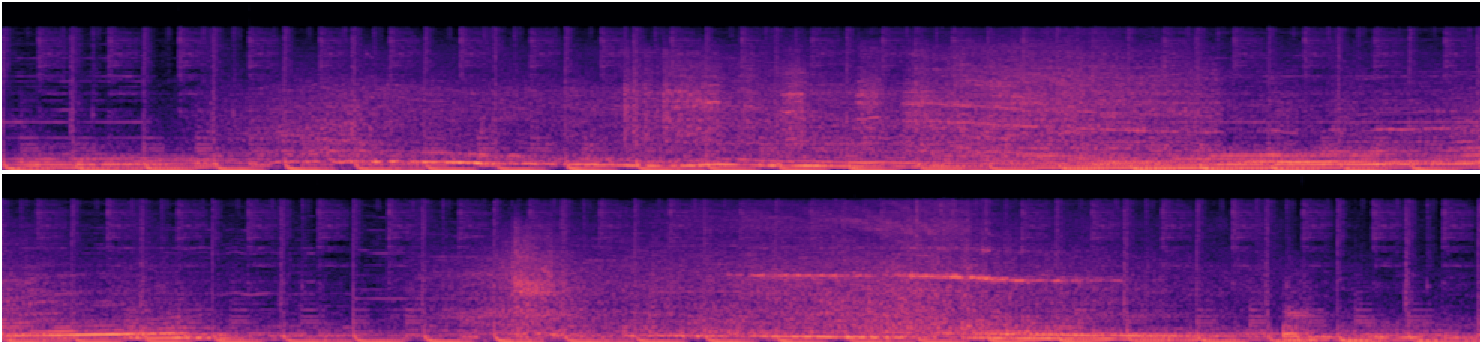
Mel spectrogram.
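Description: Hill-climb race car engines revving hard and shifting up through the gears as two cars pass one after the other and pull away up the road, with a thin high squeal late on.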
